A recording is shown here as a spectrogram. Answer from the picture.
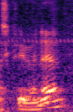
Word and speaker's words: Scrivener: Ya sé que existe el procesador Scrivener, como se pronuncia, a la española Scrivener.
